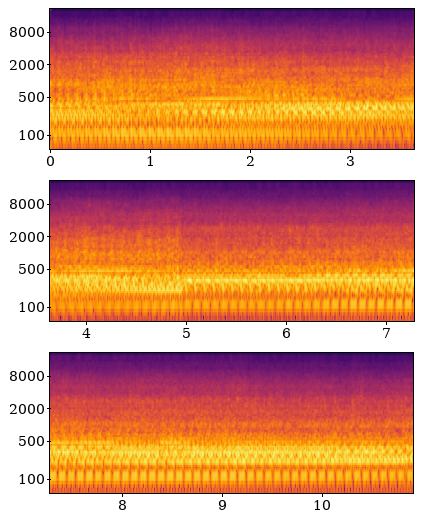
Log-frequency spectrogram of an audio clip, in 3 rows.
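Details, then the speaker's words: Car engine out of timing, likely from a bad cam phaser, idling fine with no knocking or ticking; loud bee-like buzz is from the 1050x ID fuel injectors. "see the car idle is just fine you come over here no knocking there's no ticking now that sound that you hear is like pretty loud that almost sounds like a bee like uh you know like a i don't know like a flyer of me those are my injectors"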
